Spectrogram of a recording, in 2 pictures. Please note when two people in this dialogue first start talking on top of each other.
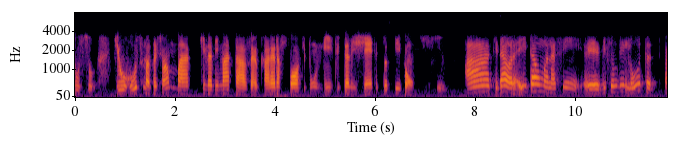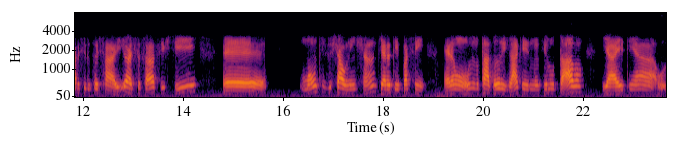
none

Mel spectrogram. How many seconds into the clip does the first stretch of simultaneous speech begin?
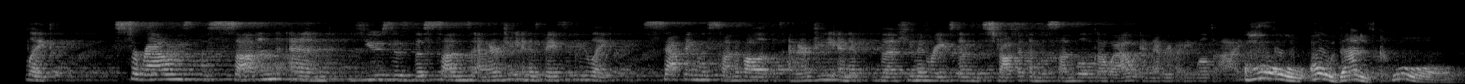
none

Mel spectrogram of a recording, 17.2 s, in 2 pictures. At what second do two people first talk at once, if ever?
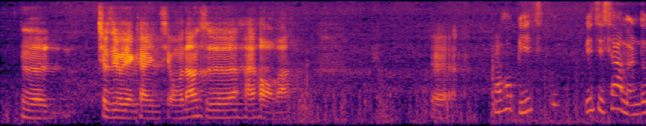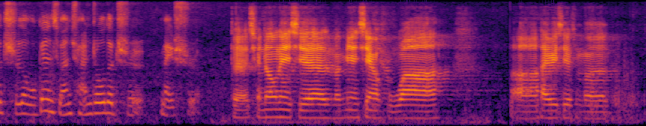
none

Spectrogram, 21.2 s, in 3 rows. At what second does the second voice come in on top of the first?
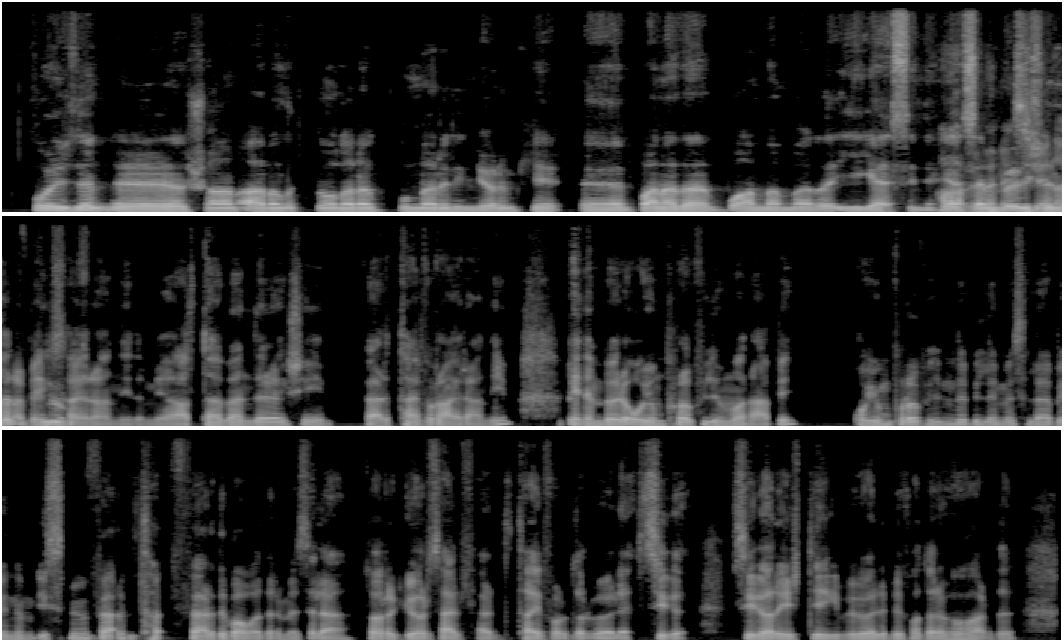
6.3 s

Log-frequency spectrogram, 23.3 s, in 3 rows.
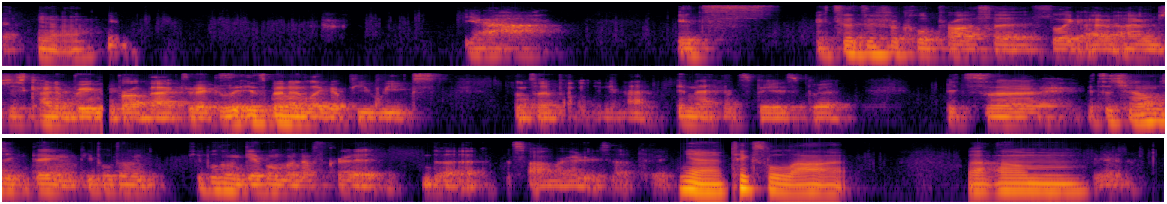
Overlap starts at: none

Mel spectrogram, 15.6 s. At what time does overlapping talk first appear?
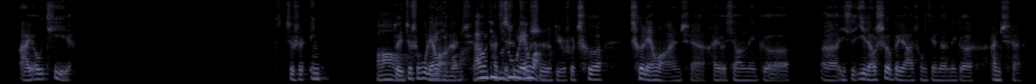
5.9 s

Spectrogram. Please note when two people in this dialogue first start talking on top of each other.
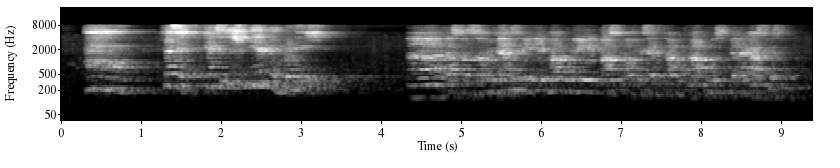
none

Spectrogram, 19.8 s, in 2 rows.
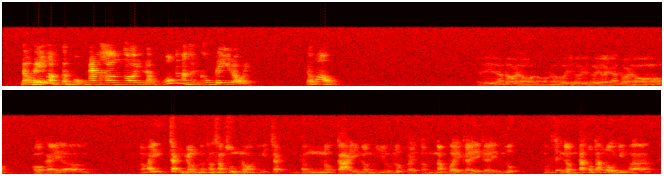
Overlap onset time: none

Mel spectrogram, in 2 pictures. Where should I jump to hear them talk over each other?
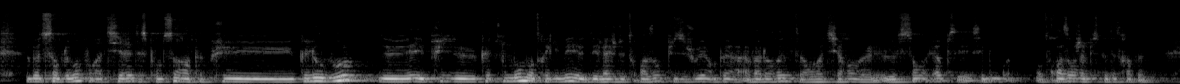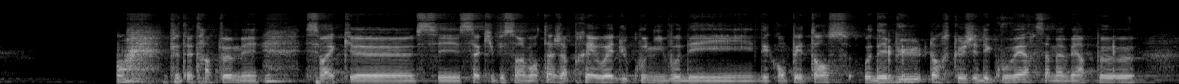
none

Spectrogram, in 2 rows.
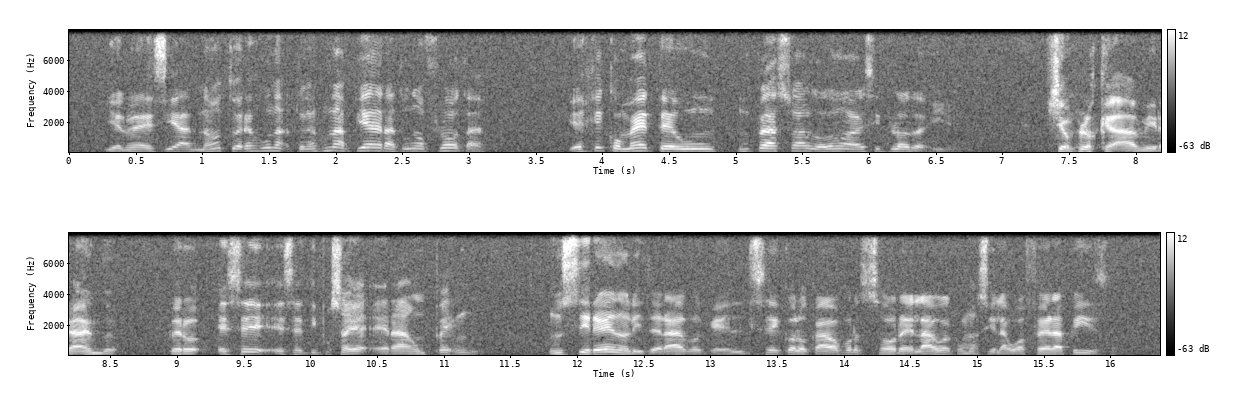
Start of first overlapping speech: none

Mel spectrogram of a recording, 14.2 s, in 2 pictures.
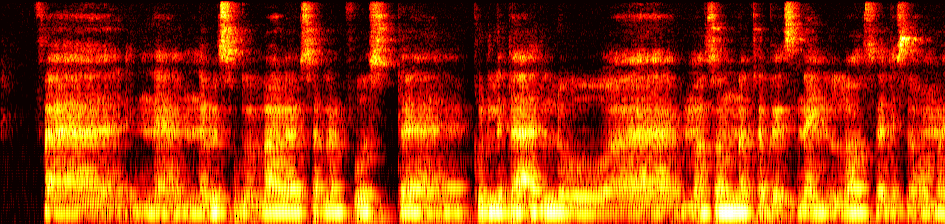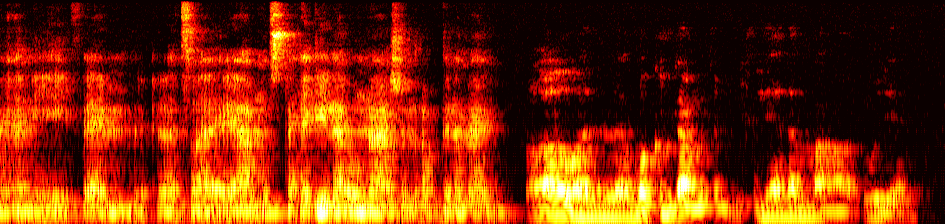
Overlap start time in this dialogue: none

